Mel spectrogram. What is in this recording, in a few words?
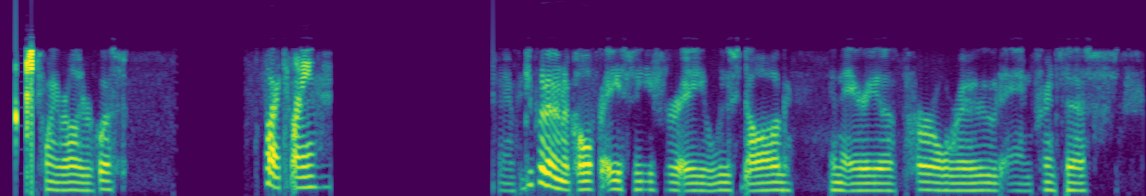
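Police Southeast District Dispatch; Raleigh; p25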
